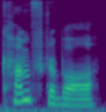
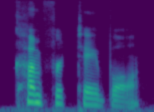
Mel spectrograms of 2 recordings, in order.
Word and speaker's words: comfortable: It looks like it should be 4 distinct syllables. Comfortable. But if you say comfortable, you sound very rigid.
